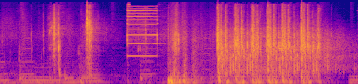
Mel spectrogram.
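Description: A carbine fires full metal jacket rounds on a shooting range in several sharp, loud reports spread across a few seconds, with a brief electronic timer beep between shots.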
